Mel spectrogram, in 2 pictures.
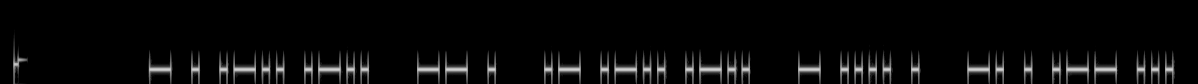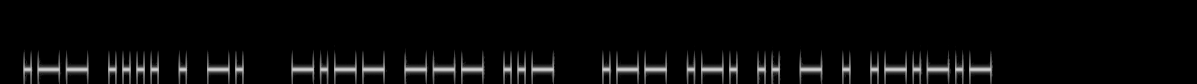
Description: Morse code, heard as a keyed tone, about 17 wpm, 700 Hz. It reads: TELL ME ALL THE NEWS WHEN YOU WRITE.
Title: Sentences from Top 800 Words 17wpm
